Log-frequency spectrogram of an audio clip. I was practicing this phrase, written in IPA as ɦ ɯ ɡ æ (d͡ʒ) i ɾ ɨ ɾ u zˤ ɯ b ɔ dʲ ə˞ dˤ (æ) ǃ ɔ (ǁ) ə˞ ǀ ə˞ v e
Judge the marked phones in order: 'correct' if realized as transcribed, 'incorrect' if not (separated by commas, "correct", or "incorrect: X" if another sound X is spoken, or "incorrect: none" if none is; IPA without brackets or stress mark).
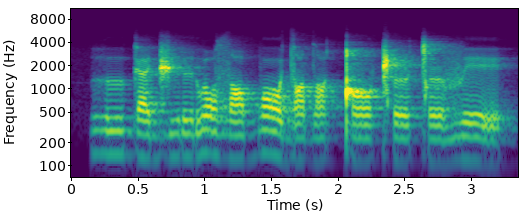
correct, correct, correct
